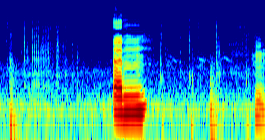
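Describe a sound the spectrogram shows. Footsteps thud on stone steps.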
